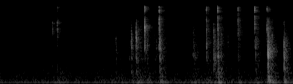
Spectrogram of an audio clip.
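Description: Fingertips type on a backlit mechanical keyboard with black plastic keycaps, producing about nine sharp, bright clicks that start sparse and then come in quicker bursts. Each keystroke snaps off almost instantly, with a faint low hum running underneath.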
